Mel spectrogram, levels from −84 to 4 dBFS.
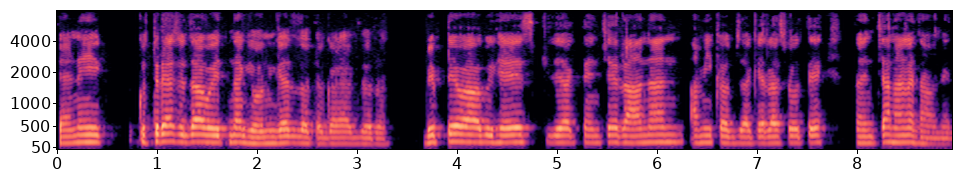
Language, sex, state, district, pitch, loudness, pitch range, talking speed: Konkani, male, Goa, North and South Goa, 150 Hz, -17 LUFS, 140-155 Hz, 160 wpm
